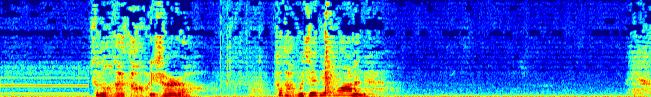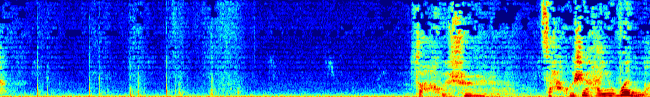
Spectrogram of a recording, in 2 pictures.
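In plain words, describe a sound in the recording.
A middle-aged man speaks with worry, close by.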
